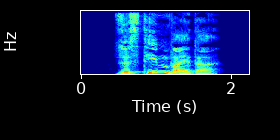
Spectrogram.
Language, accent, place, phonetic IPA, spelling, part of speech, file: German, Germany, Berlin, [zʏsˈteːmˌvaɪ̯tɐ], systemweiter, adjective, De-systemweiter.ogg
- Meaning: inflection of systemweit: 1. strong/mixed nominative masculine singular 2. strong genitive/dative feminine singular 3. strong genitive plural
